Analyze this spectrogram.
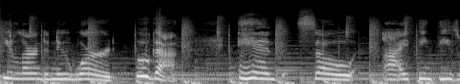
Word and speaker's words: hygge: It was spelled H-Y-G-G-E, and I've never heard of that before.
